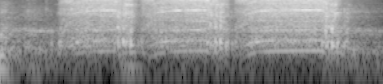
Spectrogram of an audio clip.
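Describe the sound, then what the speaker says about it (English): A cordless drill whirs in three short bursts, each spinning up to a steady high whine before stopping briefly. "Try and drill."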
